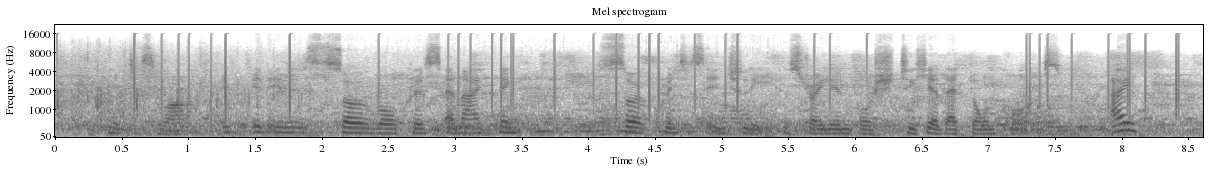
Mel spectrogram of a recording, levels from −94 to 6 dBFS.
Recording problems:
murmuring crowd; loud; throughout; 4 dB below the speech
crackle, like an old record; loud; 7 dB below the speech
rain or running water; faint; until 6 s; 30 dB below the speech

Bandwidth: 16 kHz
